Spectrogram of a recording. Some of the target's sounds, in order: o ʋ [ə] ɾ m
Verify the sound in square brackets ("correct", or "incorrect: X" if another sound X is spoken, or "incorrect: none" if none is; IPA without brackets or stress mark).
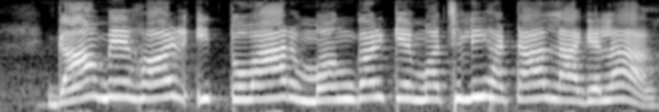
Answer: incorrect: a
